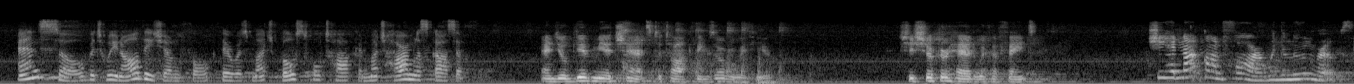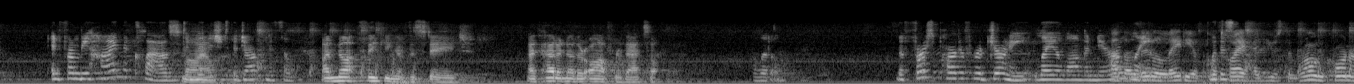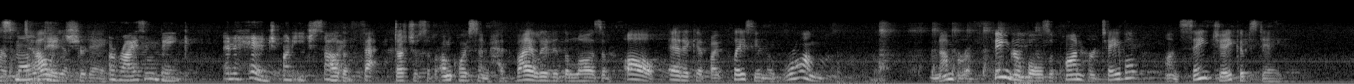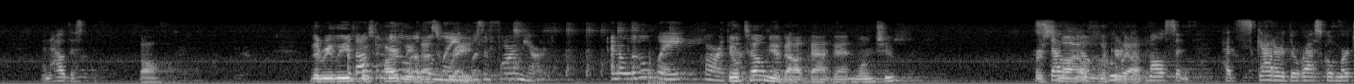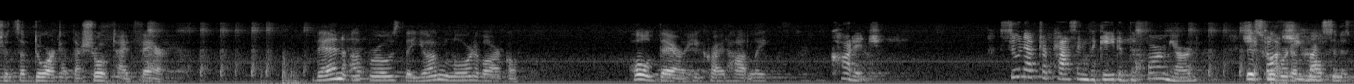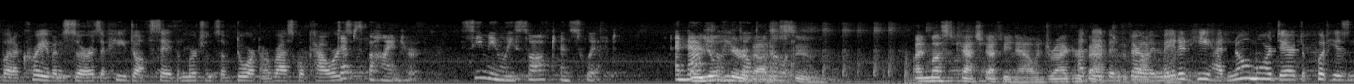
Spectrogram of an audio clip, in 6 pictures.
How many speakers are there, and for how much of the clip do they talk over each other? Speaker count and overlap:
3, about 14%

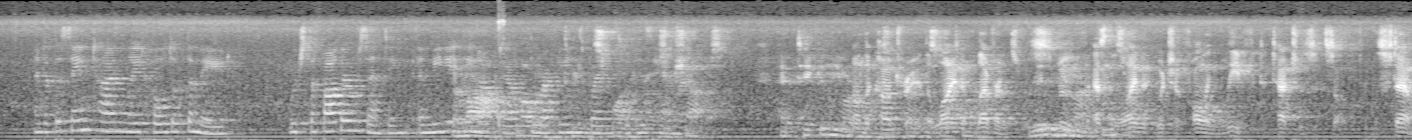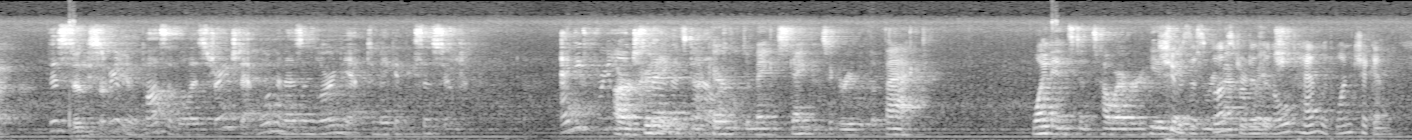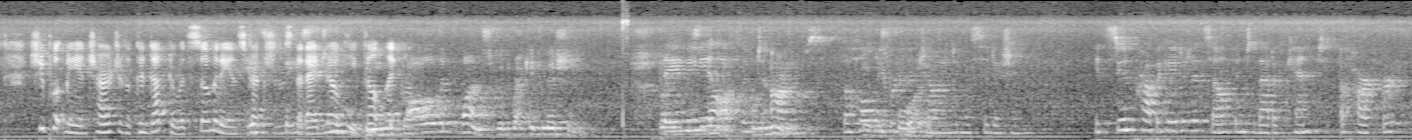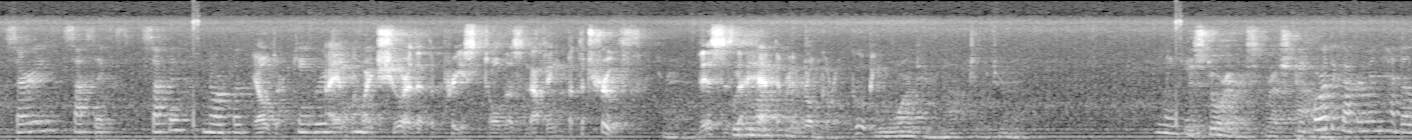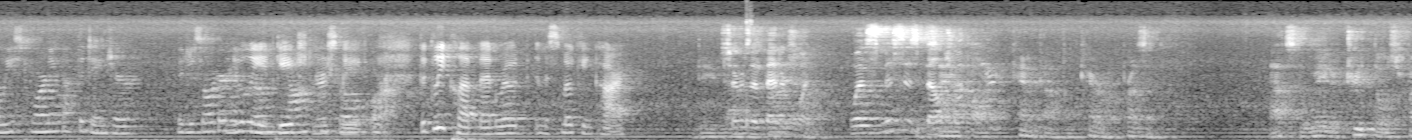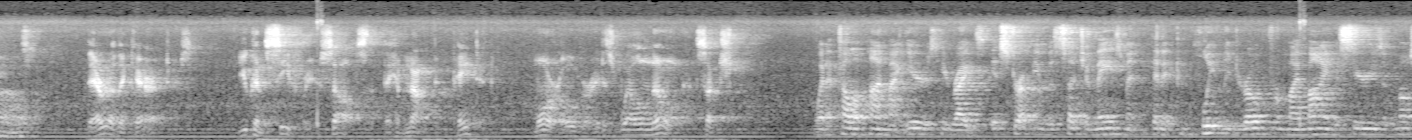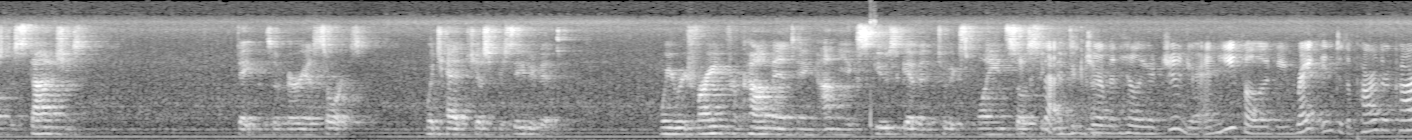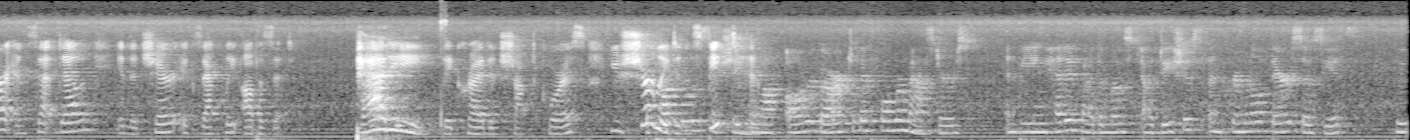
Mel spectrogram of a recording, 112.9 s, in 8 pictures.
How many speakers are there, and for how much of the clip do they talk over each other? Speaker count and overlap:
7, about 22%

